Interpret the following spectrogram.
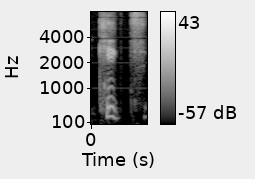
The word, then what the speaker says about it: kicked: not vibrate okay and the Ed is pronounced with a t sound C is minus V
